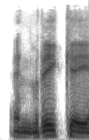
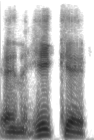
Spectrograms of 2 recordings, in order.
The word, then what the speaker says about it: Enrique: My name was, but it's in Spanish it's Enrique, and in Portuguese they say Enrique.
